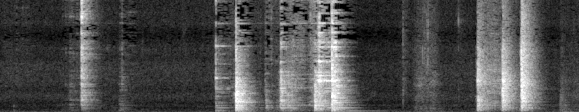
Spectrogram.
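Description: Sharp clinks and clanks of steel on steel as a chisel levers and knocks a knife-shaped piece, cut from a big saw blade, loose from the plate. There is a single clink about a second in, a cluster of louder clanks between two and three and a half seconds, and three quick clinks near the end.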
